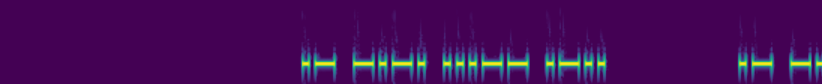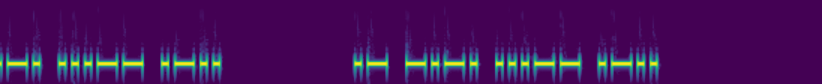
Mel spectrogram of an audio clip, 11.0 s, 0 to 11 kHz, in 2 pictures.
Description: Morse code, heard as a keyed tone, about 28 wpm, 700 Hz. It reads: AC3L AC3L AC3L
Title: USA Call Signs - 4 Characters - Repeated 3x - 28wpm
